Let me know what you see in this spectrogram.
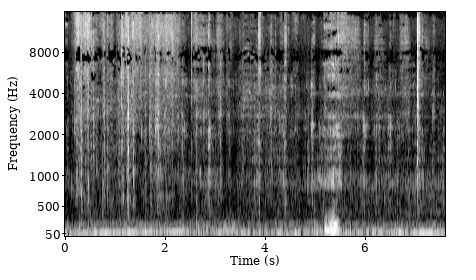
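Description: A person chewing mouthfuls of a grilled chicken tortilla wrap at close range, with soft wet mouth clicks over a low steady hum. A short hummed "mmm" about five seconds in.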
